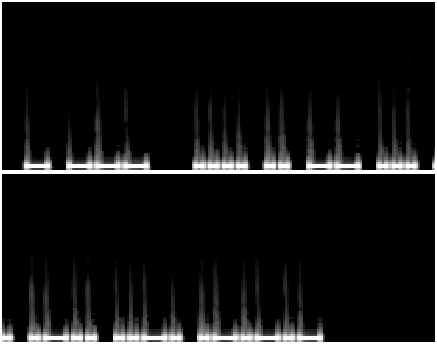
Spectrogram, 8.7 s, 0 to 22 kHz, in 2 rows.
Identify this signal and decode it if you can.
Morse code, heard as a keyed tone, about 17 wpm, 700 Hz. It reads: TO HIMSELF.
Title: Sentences from Top 1600 Words 17wpm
